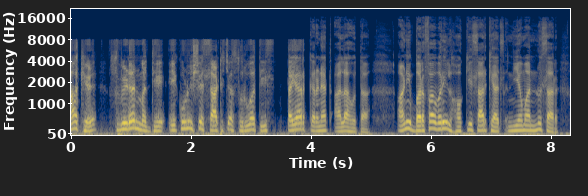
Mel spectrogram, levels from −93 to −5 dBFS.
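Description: A speech clip that opens on a low bitrate in an adaptive stream: for the first 4.0 s the treble stops dead at about 8.2 kHz and codec artefacts are stronger, which fits a low-rate Opus stream near 12 kbit/s. At 4.0 s, just before "करण्यात आला होता आणि", quality jumps with no gap, consistent with a step up to around 64 kbit/s. On a spectrogram a flat ceiling suddenly lifts; the waveform stays continuous.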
